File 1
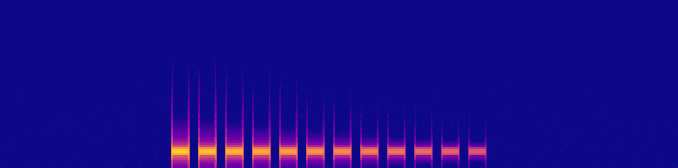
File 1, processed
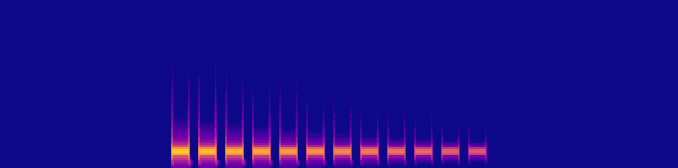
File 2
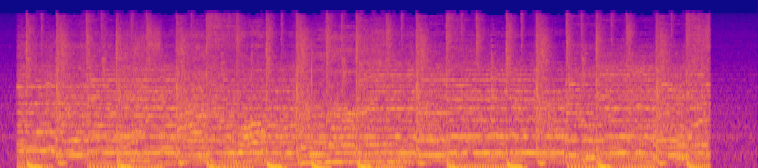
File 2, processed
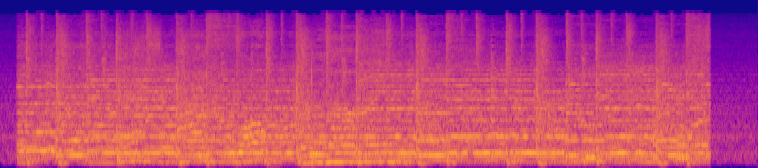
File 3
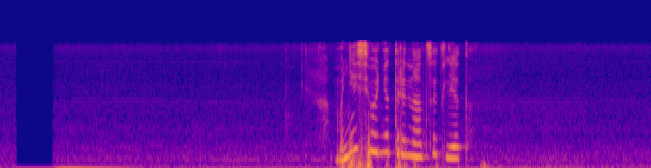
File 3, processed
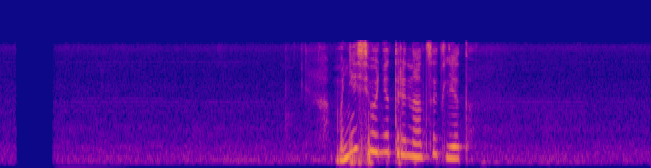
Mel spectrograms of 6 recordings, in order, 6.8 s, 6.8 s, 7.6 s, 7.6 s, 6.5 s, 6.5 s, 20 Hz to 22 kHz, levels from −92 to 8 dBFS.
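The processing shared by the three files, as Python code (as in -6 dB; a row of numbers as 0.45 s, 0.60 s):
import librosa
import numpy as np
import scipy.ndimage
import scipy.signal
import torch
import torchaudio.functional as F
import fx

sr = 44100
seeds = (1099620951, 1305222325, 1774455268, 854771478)

y = scipy.signal.sosfilt(scipy.signal.ellip(4, 1.0, 40, 180.0, 'highpass', fs=sr, output='sos'), x)
y = F.gain(torch.from_numpy(y), -1.0).numpy()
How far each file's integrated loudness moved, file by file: -1.0 LU, -2.5 LU, -2.0 LU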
